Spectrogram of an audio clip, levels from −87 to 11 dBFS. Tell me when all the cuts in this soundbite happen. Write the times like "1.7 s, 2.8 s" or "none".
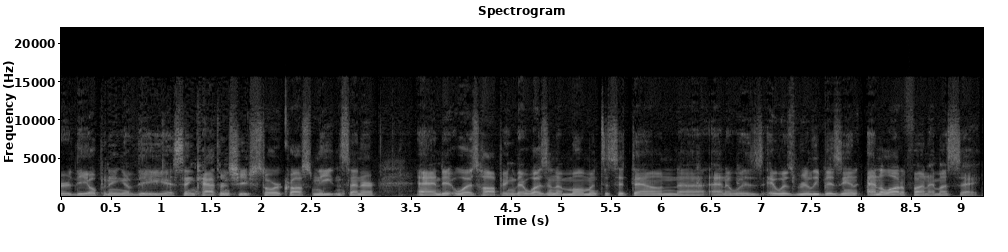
none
